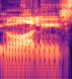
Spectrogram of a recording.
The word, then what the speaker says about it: New Orleans: New Orleans.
